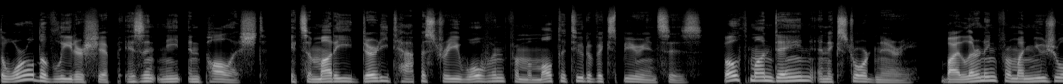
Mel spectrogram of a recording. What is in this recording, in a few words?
english canadian audiobooks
